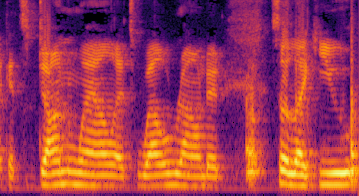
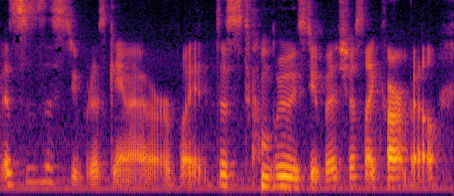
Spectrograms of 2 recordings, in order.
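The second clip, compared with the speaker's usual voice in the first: low disgusted aside; 3 semitones lower, 13 dB quieter than usual. Retold or imitated. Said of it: "I look over at Mike and I'm like".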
